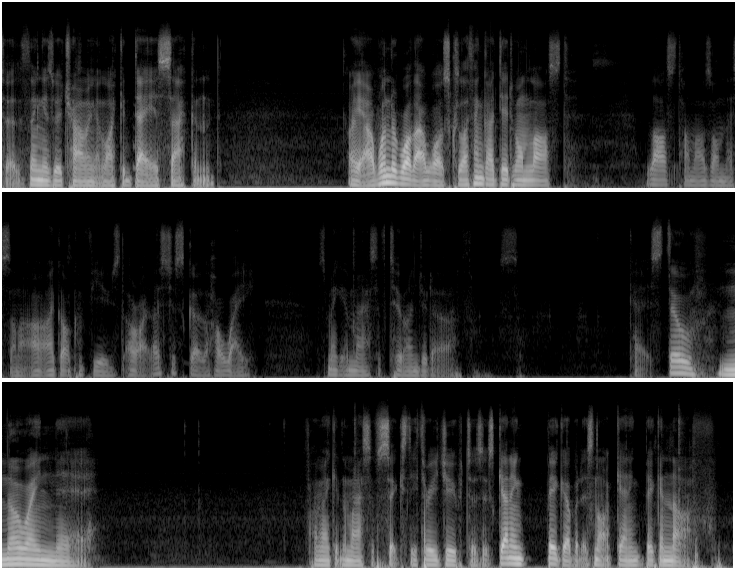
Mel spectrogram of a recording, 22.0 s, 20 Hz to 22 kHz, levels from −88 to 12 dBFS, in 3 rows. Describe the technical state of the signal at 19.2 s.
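At 19.2 s the signal is intact, with no audible fault at that moment.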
